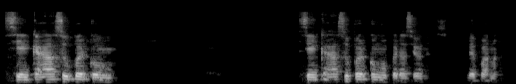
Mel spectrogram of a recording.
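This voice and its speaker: A young Venezuelan man in his twenties talks through a personal finance session for fellow students. His voice sits at an ordinary middle pitch, and his delivery is loose and conversational, with plenty of hesitant fillers and casual slang. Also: moderate pace. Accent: Venezuelan Spanish. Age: 20s. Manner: relaxed and chatty, with frequent filler hesitations and slang. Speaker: student presenter of a finance workshop. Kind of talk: casual online presentation to peers.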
